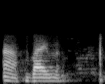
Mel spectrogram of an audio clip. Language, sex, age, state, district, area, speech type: Kannada, female, 18-30, Karnataka, Chamarajanagar, rural, conversation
